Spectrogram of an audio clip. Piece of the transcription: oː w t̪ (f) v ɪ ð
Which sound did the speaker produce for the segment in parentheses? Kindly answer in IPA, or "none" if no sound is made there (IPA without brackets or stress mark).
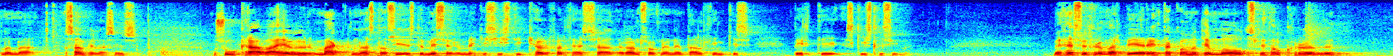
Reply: s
